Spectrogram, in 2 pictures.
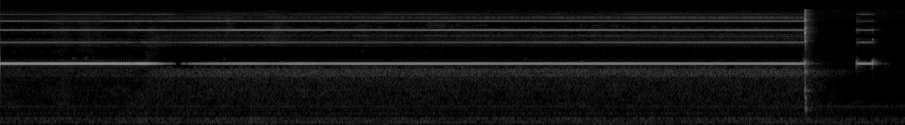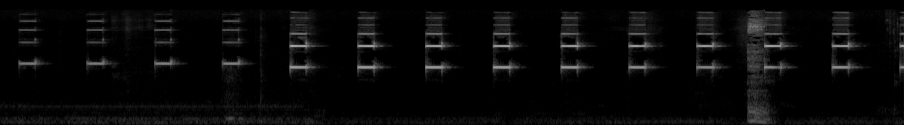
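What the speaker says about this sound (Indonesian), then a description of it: "buzzer akan saya tutup karena suaranya terlalu keras" An ammonia gas detector built for a chicken coop, fitted with a fan, sounds its alarm buzzer: a steady loud tone gives way to a string of short, evenly spaced beeps that grow stronger, alone with no talk.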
